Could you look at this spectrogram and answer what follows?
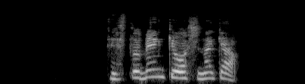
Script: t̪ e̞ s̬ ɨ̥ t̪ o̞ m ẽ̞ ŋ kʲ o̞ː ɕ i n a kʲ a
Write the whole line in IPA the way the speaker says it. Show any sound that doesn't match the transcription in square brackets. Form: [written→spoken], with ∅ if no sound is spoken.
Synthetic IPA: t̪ e̞ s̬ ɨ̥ t̪ o̞ [m→b] ẽ̞ ŋ kʲ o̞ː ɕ i n a kʲ a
